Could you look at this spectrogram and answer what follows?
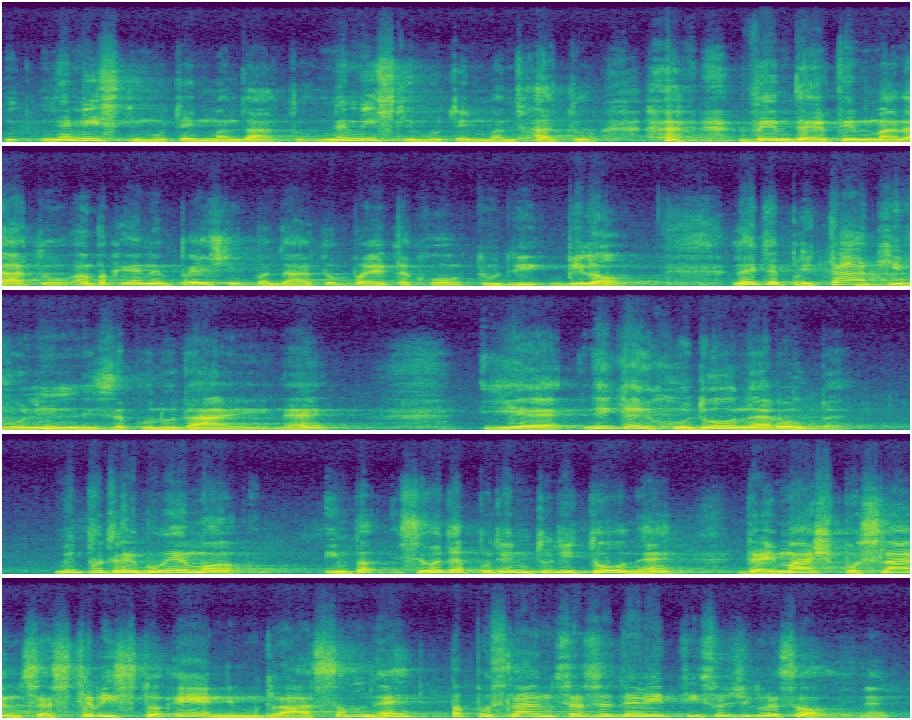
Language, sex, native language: Slovenian, male, Slovenian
